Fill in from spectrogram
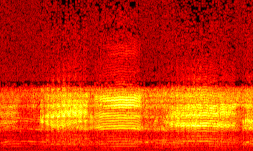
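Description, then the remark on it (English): A flock of sheep grazing on a prairie, eating the grass, bleats together in overlapping, wavering cries, loud, with several voices rising and falling continuously with no talking. “herds of sheep. What do they care for the barbed wire fences of the cattlemen and of the homesteaders?”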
